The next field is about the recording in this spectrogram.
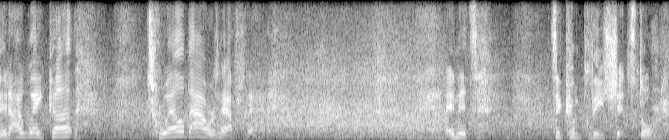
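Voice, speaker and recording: Over noticeable background noise, a man speaks at a very slow pace with long, frequent pauses, his extremely high pitch held at very even loudness. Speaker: triathlete vlogger. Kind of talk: vlog monologue while running. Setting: outdoors, running on trail. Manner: soft-spoken.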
